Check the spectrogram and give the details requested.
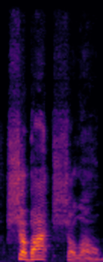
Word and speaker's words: Shabbat shalom: I'm sorry to the Jewish community if I'm not pronouncing it right. Shabbat shalom.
